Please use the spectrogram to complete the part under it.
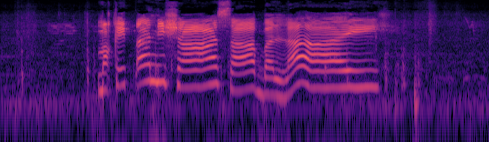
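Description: A young woman sings a short melody loudly close by.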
